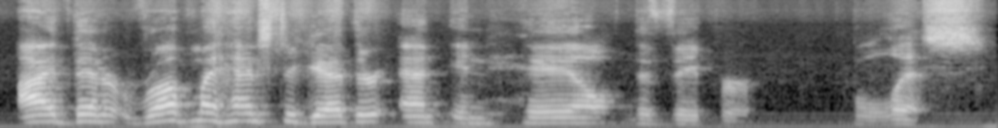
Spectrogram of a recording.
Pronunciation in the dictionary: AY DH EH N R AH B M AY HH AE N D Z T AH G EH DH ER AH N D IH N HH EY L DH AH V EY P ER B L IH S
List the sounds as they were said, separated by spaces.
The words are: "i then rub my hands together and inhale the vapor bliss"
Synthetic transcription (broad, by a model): AY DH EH N R AH B M AY HH AE N D Z T AH G EH DH ER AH N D IH N HH EY L DH AH V EY P ER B L IH S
